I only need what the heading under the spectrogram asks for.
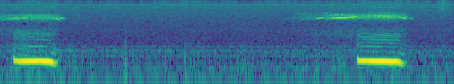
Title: Cat snores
